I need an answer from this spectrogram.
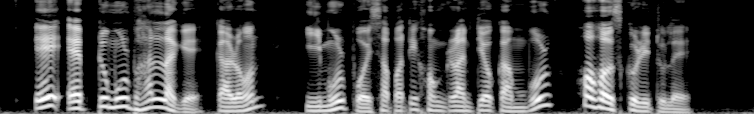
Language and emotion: Assamese, happy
